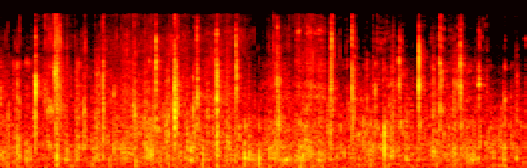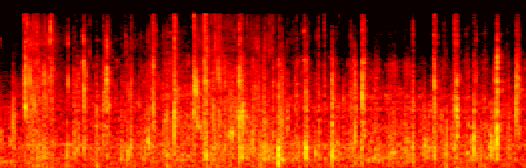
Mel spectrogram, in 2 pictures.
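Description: Close-miked chewing and biting of food: a dense, irregular run of sharp, wet mouth clicks and smacks.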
